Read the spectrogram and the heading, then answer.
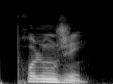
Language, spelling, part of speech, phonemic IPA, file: French, prolonger, verb, /pʁɔ.lɔ̃.ʒe/, Fr-prolonger.ogg
- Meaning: to prolong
